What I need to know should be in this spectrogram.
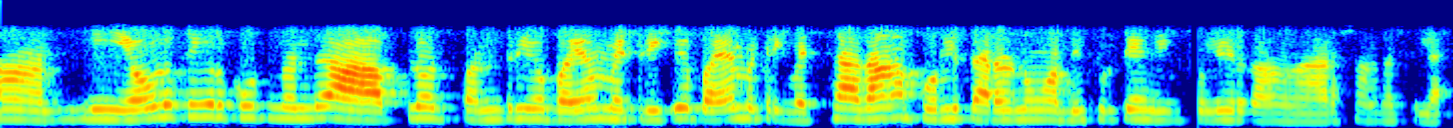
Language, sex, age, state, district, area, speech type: Tamil, female, 18-30, Tamil Nadu, Vellore, urban, conversation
